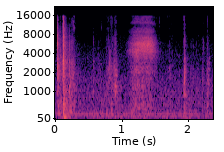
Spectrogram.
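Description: A few sharp clicks and small taps, the loudest just after the start, then a short high hiss a little past one second in.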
